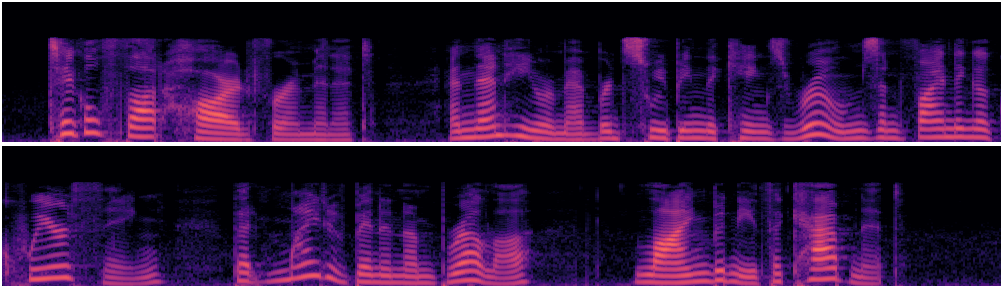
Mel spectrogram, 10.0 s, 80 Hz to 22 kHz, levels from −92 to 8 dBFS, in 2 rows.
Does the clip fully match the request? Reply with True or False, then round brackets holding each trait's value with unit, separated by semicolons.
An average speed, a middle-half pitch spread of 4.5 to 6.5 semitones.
True (180 wpm; 5.1 semitones)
